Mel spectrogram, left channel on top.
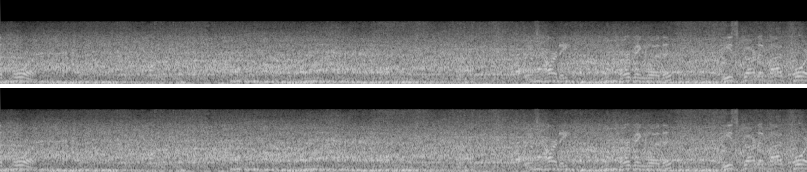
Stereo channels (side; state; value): both; identical; correlation 1.00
